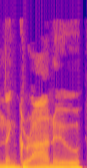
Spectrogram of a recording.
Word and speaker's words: Negreanu: Dalen Negreanu, Doyle Brunson.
